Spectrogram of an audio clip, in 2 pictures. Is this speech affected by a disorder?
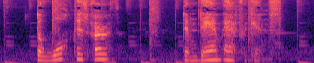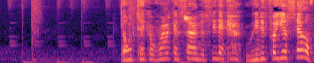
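No.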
